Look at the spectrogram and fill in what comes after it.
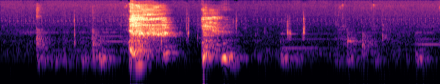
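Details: Adult performer coughing during a recording performance: two harsh, abrupt coughs, the second shorter, over soft background music in a small room.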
